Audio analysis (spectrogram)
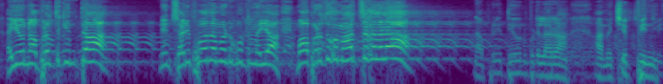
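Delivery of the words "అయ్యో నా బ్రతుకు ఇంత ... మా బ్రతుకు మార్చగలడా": desperate plea. Acted. Poor woman pleads in story.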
